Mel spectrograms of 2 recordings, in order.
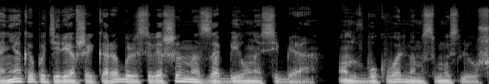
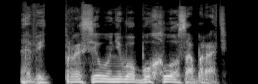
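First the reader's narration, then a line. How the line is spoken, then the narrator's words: Growled. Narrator (Russian): Прорычал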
